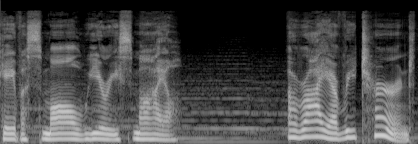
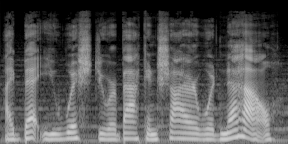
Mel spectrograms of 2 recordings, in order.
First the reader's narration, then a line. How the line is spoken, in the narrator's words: Araya said with a laugh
